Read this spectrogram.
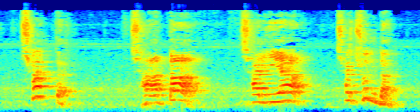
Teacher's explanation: इन शब्दों के उच्चारण में जिह्वा का अग्रभाग सीधे सीधे तालु को स्पर्श करता है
